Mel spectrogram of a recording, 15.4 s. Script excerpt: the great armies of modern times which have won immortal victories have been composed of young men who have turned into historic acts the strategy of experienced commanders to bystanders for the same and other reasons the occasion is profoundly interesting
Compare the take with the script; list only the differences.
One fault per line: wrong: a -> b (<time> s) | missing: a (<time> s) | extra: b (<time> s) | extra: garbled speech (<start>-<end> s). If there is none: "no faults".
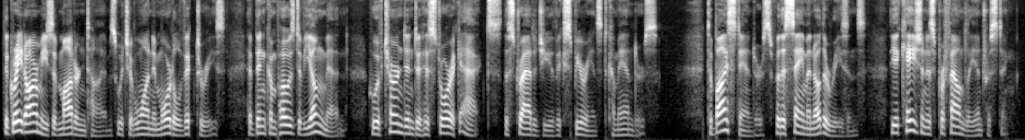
no faults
